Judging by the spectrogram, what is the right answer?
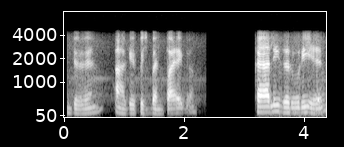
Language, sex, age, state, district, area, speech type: Urdu, male, 18-30, Delhi, South Delhi, urban, conversation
